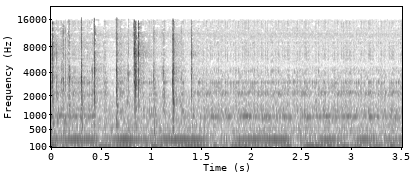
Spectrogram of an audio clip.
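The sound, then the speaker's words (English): A quick burst of clicky computer-keyboard typing while logging into a computer, about a dozen keystrokes over a second and a half, then it stops, leaving only a steady low electronic hum. “Let me just log into this computer so I can get the components out without damaging them.”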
